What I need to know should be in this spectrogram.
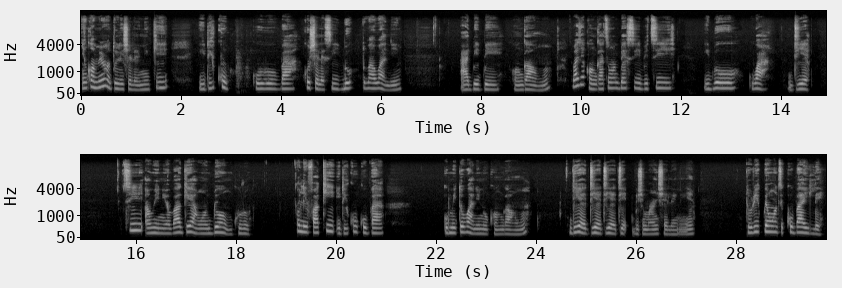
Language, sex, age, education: Yoruba, female, 46-60, tertiary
